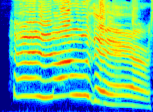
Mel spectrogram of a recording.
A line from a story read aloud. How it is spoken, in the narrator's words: Santa bellowed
